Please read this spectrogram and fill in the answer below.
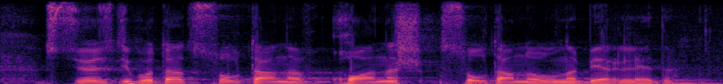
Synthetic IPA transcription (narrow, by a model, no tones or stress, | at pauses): sɵzd̪ʲeput̪ɑt̪sʊlˠt̪ɑno̞fqʰwɑnəʃsʊlˠt̪ɑnolˠənɑbe̞ɾɪle̞d̪ɪ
